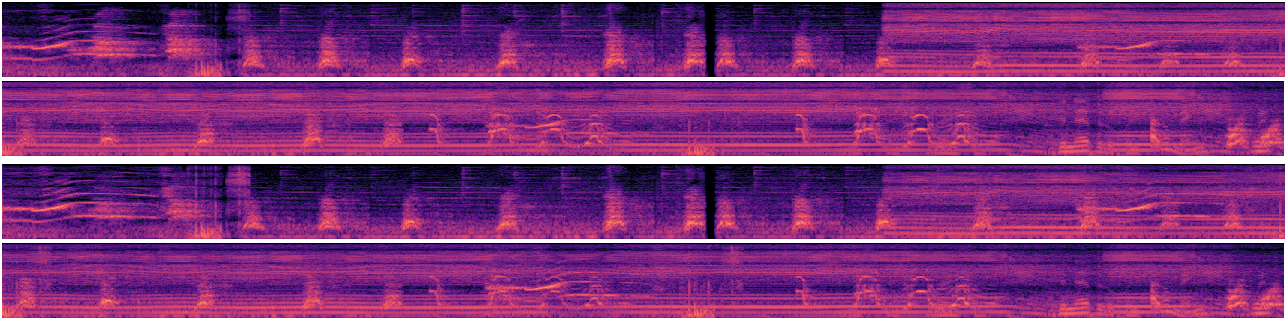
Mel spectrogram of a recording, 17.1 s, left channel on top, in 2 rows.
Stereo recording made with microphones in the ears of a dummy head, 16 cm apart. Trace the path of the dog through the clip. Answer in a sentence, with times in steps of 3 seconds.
You can hear the dog on the left from 0 s, in the centre from 3 s, on the right from 6 s and on the left from 9 s.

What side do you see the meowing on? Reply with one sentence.
In this clip you hear the meowing on the right.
